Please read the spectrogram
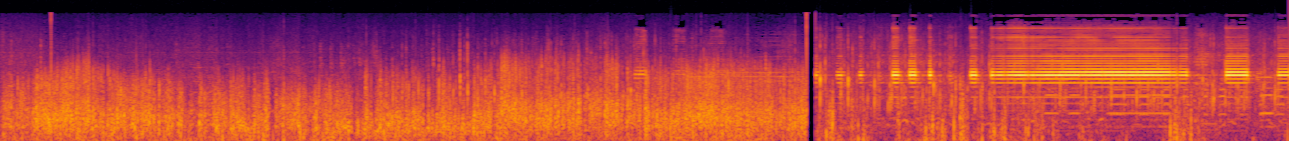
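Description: Wind buffeting the microphone over an outdoor football ground. After a sudden break about eight seconds in, horns sound in repeated toots.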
